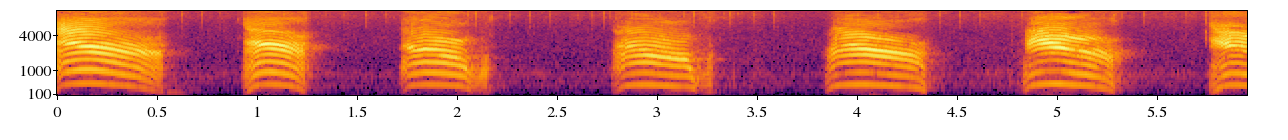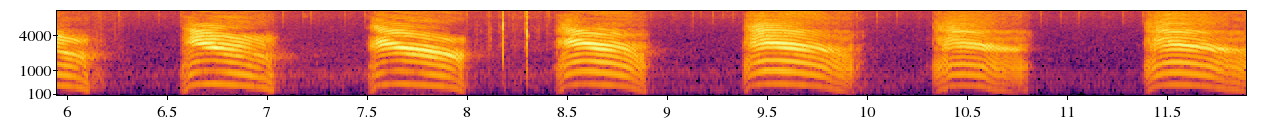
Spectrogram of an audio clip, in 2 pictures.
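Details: Stray semi-wild kitten, newly rescued and placed in a cage at a new home, meowing on and on: a rapid, regular run of twelve loud, strained meows about one per second, with a brief click midway.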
